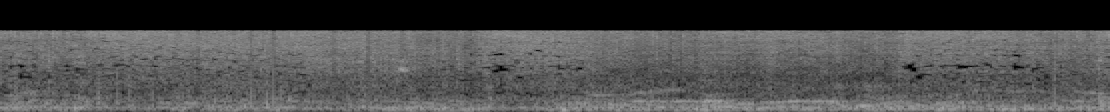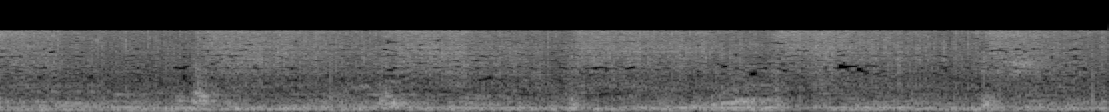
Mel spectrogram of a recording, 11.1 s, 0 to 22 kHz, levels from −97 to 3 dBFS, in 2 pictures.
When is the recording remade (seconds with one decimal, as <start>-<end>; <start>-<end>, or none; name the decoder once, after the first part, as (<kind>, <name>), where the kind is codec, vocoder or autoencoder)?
1.6-2.2 (codec, DAC); 3.0-4.5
